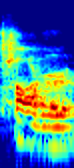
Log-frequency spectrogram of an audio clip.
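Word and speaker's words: Taliaferro: no cows in moscow had a last name that was spelt r r t-a-l-i-a-f-e-r-r-o why that is pronounced toler escapes me but by golly i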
